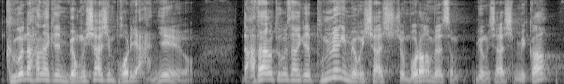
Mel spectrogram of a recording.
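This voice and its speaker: A man's voice: on the high side, big pitch swings, rapid-fire. A man preaching a sermon at a midweek church service. He keeps asking the congregation questions and answering them himself. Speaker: pastor. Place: church sanctuary.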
